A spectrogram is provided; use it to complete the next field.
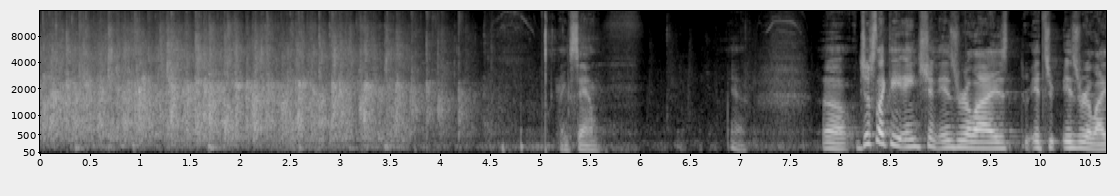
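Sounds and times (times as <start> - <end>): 
room full of people applauding: 0.0 - 4.6
speech: 5.3 - 5.7, 7.8 - 10.6.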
